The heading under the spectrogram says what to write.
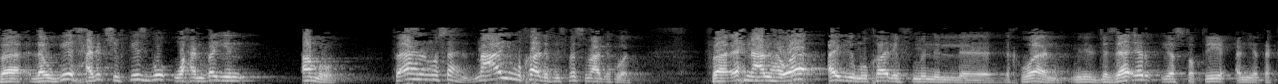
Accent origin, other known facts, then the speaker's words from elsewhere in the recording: Egypt; عندنا في مصر كده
